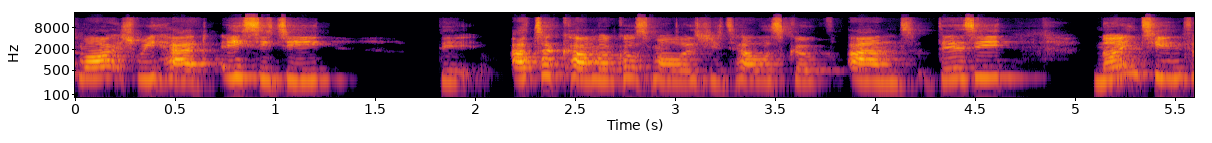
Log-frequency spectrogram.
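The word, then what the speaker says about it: Atacama: I'm going to mispronounce it every single time because the acronym is ACT. So my brain reads it as Akatama, but it is the Atakama Cosmology Telescope.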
